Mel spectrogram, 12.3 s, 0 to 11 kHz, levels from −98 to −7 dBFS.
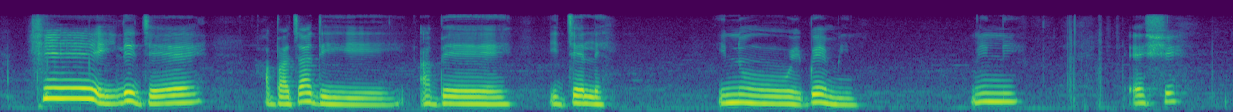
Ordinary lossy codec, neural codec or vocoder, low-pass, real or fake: none; none; 7.2 kHz; real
